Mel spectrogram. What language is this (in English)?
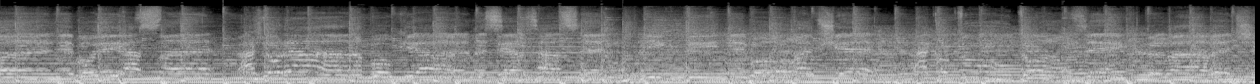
Slovak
